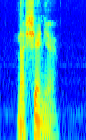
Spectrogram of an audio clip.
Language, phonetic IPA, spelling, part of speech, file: Polish, [naˈɕɛ̇̃ɲɛ], nasienie, noun, Pl-nasienie.ogg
